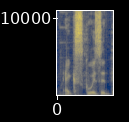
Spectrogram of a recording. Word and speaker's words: exquisite: When people say D instead of T's. Exquisite. That is just exquisite.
